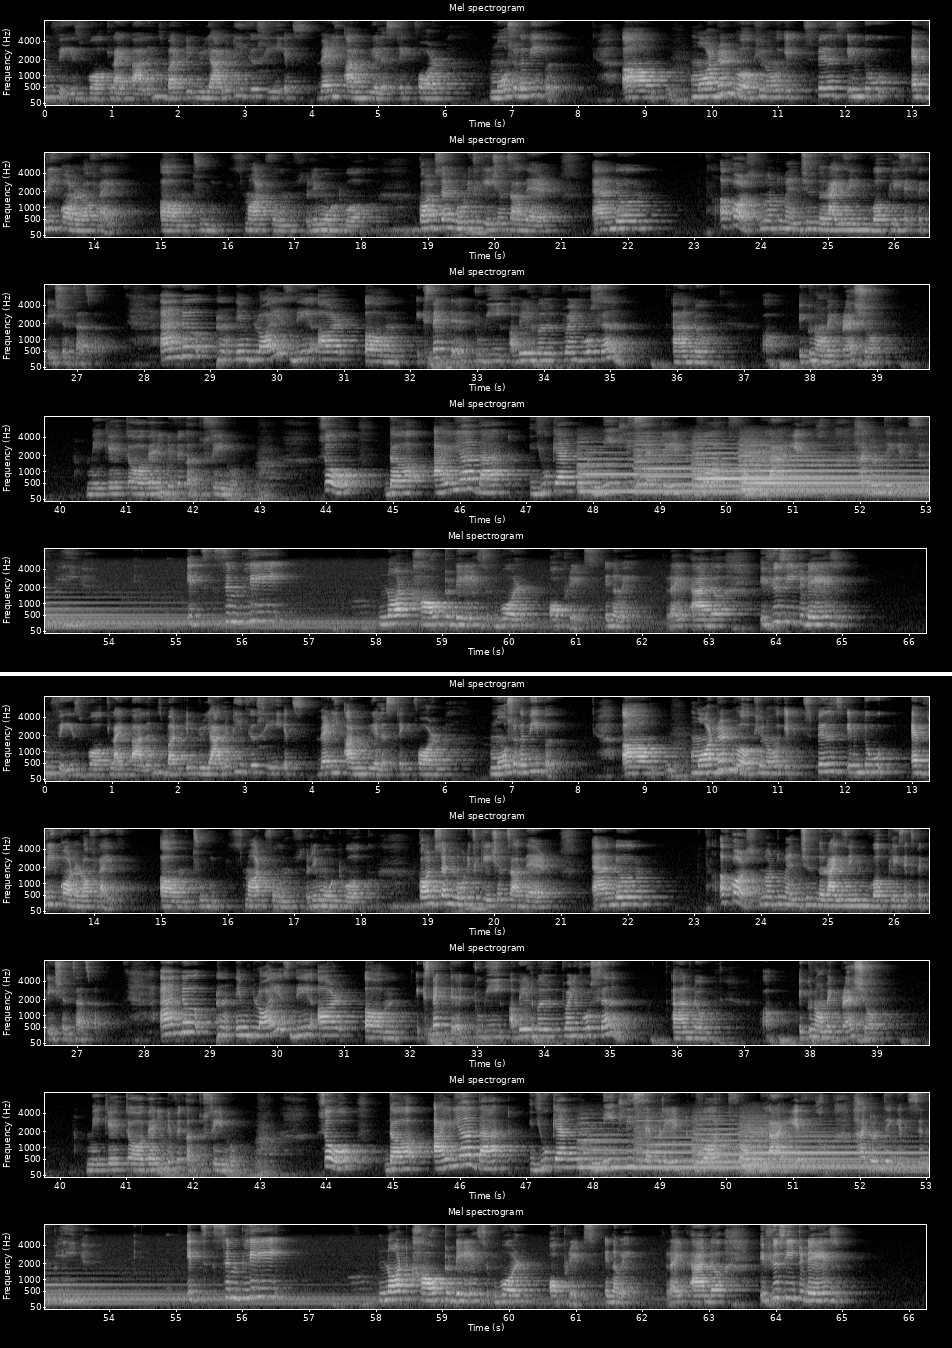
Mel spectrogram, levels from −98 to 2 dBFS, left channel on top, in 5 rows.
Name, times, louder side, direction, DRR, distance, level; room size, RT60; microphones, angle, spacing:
voice 1, 0.0-6.0 6.7-7.7 8.3-12.6 13.0-14.3 15.0-15.8 16.3-18.2 18.4-21.2 21.5-22.3 23.4-27.2 27.8-31.1 31.3-31.8 32.2-35.2 35.9-36.6 37.3-37.5 37.8-39.1 40.4-43.2 43.9-44.4 44.9-46.8 47.1-53.7 55.2-56.6 57.6-60.3 60.6-61.8 62.4-65.1, right 3 dB, 30° right, 4 dB, 0.3 m, -32 dB
sound 1, 47.8-59.3 59.7-60.0, left 4 dB, 30° left, 0.5 m, -33 dB
5.7 x 2.1 x 2.9 m, 1.0 s
head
